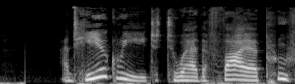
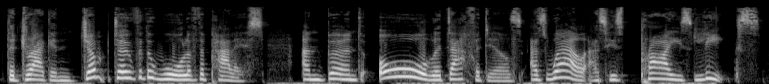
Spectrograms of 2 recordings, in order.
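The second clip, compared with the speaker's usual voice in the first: ordinary delivery, nothing marked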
